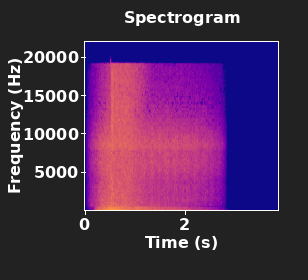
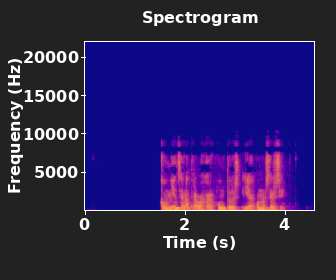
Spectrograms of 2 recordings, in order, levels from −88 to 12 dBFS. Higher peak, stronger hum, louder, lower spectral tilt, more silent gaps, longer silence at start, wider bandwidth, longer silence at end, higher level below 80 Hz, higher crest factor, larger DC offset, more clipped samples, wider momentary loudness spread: first, 0 dBFS vs -4 dBFS; neither; about the same, -16 LUFS vs -16 LUFS; second, -3 dB/octave vs -5.5 dB/octave; neither; second, 0.1 s vs 1.5 s; first, 19.5 kHz vs 9.4 kHz; first, 1.15 s vs 0.6 s; first, -36 dBFS vs -58 dBFS; first, 20 dB vs 14 dB; neither; neither; first, 18 LU vs 7 LU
